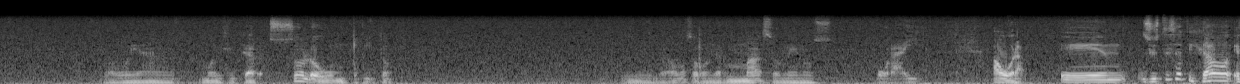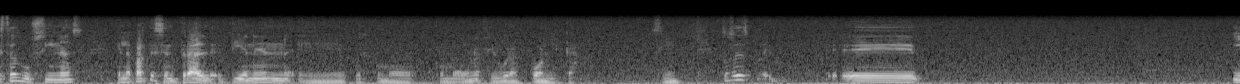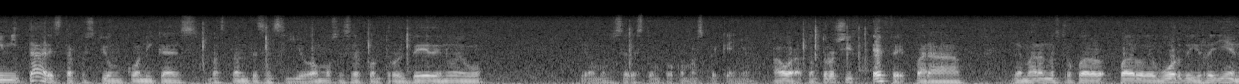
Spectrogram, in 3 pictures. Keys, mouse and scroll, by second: 1.0 click, 3.8-7.1 ctrl+drag, 27.5 ctrl+d, 29.2-31.2 ctrl+shift+drag, 33.3 ctrl+shift+f.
